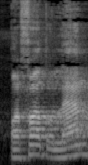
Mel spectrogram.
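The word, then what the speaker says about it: وفضلا: ওয়াফাদলান থেকে ওয়াফাদলা।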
